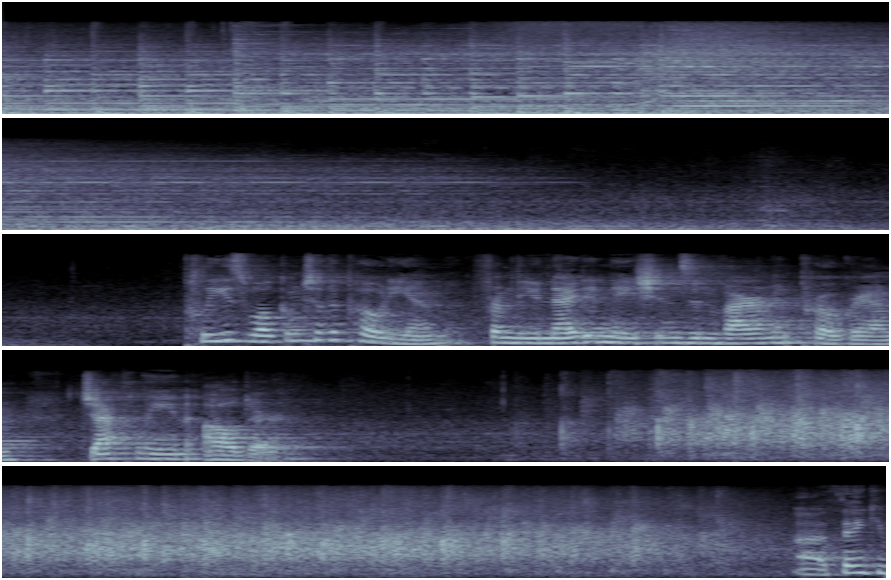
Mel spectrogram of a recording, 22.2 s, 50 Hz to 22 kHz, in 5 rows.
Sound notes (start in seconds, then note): 15.8 applause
